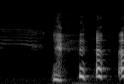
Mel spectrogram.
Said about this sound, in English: Do you hear this cat?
